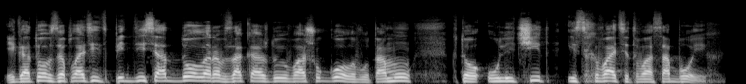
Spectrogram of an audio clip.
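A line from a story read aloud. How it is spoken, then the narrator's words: Exclaiming. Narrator (Russian): воскликнул он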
